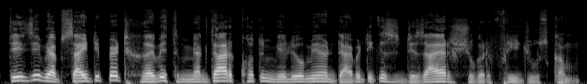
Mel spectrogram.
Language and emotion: Kashmiri, neutral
